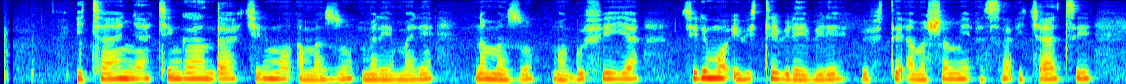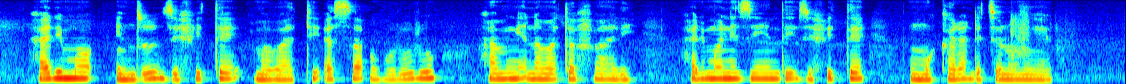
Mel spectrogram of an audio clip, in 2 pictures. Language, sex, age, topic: Kinyarwanda, female, 18-24, government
